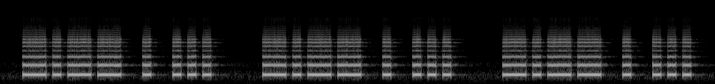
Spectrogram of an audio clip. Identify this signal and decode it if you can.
Morse code, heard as a buzzer, machine-sent, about 16 wpm, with room echo. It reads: YES YES YES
